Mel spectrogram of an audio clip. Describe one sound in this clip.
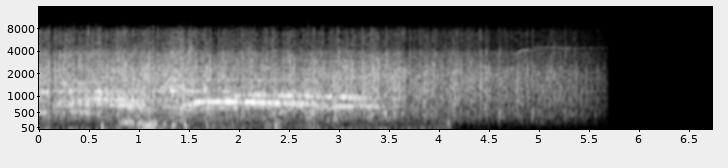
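An acoustic guitar is strummed and fades away.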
